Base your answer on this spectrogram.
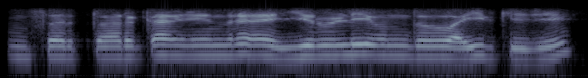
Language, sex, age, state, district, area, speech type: Kannada, male, 18-30, Karnataka, Shimoga, rural, conversation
